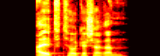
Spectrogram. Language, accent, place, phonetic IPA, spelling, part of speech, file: German, Germany, Berlin, [ˈaltˌtʏʁkɪʃəʁəm], alttürkischerem, adjective, De-alttürkischerem.ogg
- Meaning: strong dative masculine/neuter singular comparative degree of alttürkisch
